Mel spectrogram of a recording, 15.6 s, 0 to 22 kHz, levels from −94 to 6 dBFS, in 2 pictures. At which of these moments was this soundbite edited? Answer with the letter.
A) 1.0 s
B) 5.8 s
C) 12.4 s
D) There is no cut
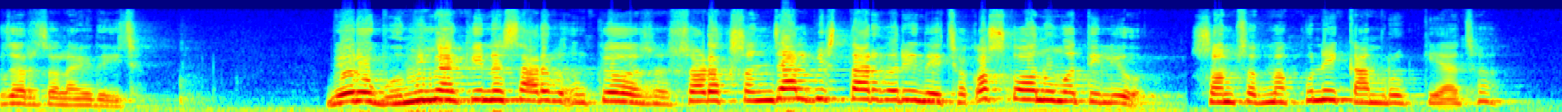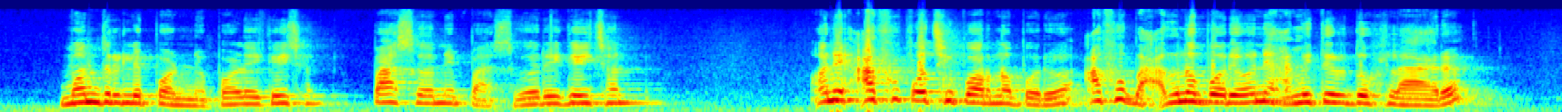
B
